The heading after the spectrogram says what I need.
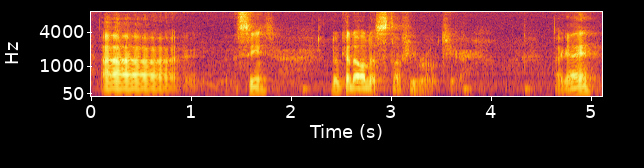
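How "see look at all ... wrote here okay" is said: ordinary talk, nothing marked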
